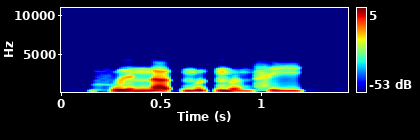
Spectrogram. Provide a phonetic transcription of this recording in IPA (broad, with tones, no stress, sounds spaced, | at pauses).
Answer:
h w ɨ˧ n a˨˩ t̚ m u˦˥ t̚ m ə̤˨˩ m s i˧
